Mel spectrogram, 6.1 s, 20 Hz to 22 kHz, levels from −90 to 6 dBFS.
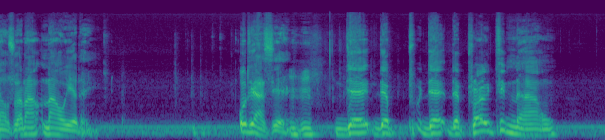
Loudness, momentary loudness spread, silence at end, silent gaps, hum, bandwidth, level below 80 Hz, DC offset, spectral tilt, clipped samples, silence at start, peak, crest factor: -25 LUFS; 21 LU; 0 s; none; none; 16 kHz; -68 dBFS; under 0.1%; -4 dB/octave; under 0.1%; 0 s; -8 dBFS; 18 dB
